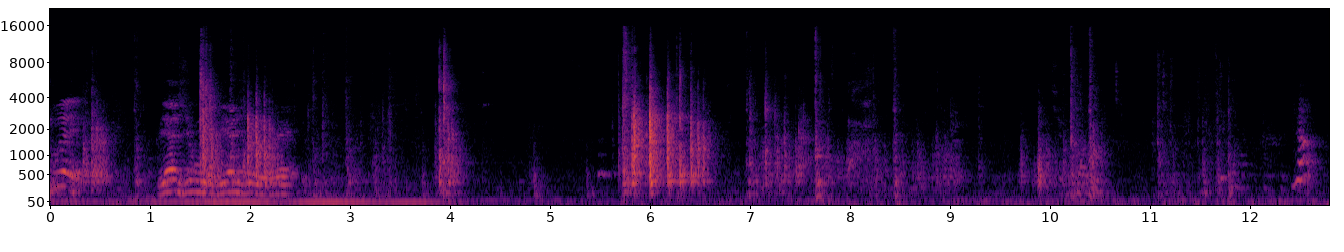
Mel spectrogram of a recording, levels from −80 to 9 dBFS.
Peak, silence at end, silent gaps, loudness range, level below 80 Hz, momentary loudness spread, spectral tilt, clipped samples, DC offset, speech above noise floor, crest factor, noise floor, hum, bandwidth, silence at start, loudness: -6 dBFS; 0 s; none; 15 LU; -52 dBFS; 22 LU; -4 dB/octave; under 0.1%; under 0.1%; 25 dB; 32 dB; -59 dBFS; none; 16 kHz; 0 s; -35 LUFS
